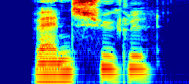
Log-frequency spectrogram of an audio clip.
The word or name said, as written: vandcykel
